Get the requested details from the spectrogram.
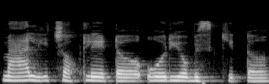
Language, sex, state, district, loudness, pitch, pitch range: Kannada, female, Karnataka, Bijapur, -12 LUFS, 175 Hz, 165-180 Hz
